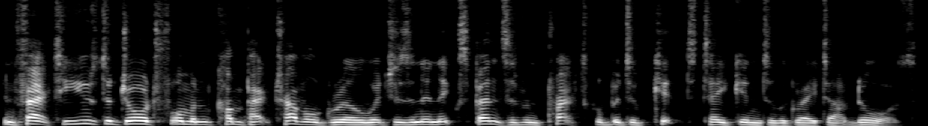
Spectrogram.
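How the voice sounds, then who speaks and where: A man's voice: fairly high pitch, quick pace, no echo, clean studio sound, close to an everyday voice. A man playing an earnest, inquisitive magazine reporter in a radio drama, narrating and questioning with a dryly descriptive manner.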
